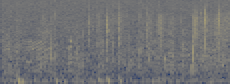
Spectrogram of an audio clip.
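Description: A horse trotting over trot poles during a jumping lesson, rhythmic hoofbeats and light knocks at moderate distance under a person talking.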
